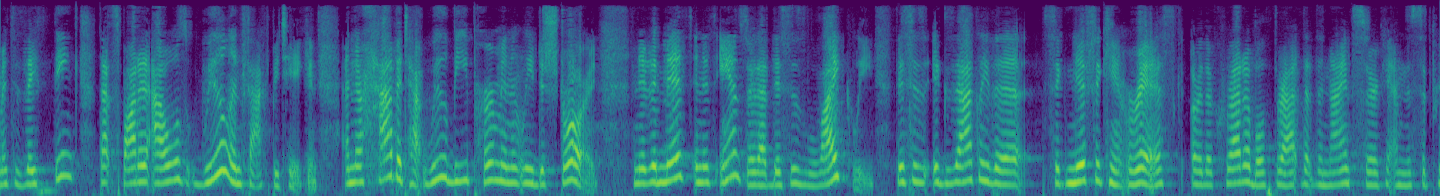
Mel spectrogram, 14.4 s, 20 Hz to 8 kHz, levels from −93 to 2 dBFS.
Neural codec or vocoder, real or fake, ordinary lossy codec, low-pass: codec, 16 kHz in and 24 kHz out, 1 kbps, XY-Tokenizer; fake; AAC, 32 kbps; 7.2 kHz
